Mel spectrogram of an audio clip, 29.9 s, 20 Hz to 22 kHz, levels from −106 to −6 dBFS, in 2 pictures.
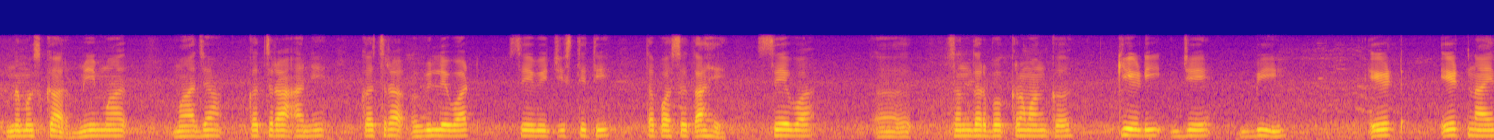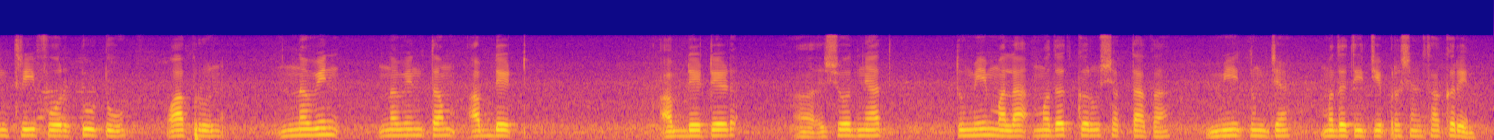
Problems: constant background noise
